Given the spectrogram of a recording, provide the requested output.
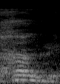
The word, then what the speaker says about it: hungry: Now give some huh at the beginning. Hungry. That's it. That's perfect pronunciation.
